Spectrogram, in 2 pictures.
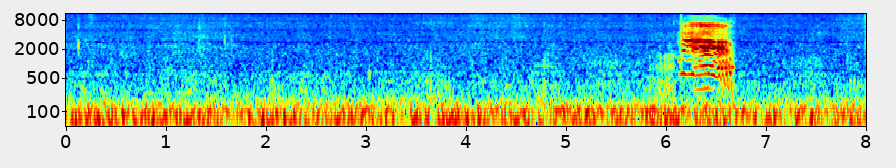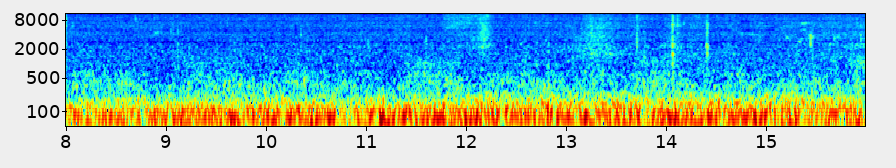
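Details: Affectionate female brown tabby community cat utters one brief bright meow midway, otherwise quiet apart from a constant low rumble of background noise.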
